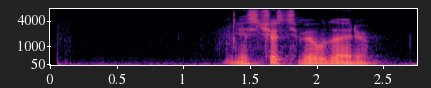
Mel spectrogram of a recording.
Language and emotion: Russian, neutral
